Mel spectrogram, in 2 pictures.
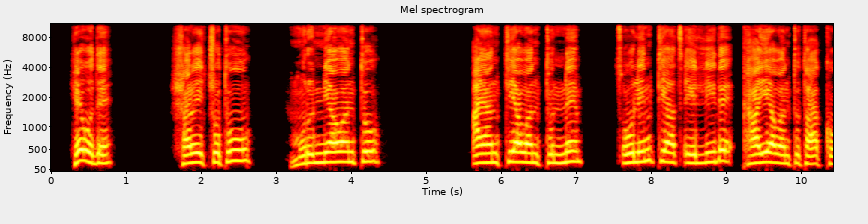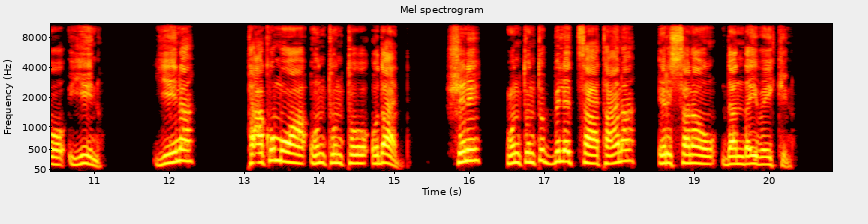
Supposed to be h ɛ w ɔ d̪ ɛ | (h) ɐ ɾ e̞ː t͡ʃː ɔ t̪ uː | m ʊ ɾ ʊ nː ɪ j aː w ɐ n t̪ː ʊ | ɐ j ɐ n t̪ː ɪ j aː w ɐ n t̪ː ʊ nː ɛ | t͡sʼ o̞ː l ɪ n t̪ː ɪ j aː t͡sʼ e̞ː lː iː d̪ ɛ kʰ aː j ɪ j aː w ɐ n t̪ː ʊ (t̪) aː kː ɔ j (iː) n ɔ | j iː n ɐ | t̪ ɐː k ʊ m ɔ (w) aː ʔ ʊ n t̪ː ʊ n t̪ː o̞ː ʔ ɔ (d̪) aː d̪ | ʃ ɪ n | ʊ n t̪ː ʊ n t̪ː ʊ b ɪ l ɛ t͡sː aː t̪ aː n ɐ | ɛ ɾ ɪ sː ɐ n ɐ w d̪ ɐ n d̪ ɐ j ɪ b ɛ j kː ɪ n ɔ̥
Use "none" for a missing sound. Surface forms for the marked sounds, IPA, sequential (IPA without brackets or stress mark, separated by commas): ʃ, t̪, iː, w, d̪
